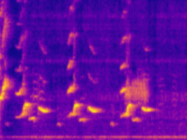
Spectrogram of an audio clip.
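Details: A male cockatiel about six months old sings three short bursts of chirpy, warbling whistles about every second, over a steady low indoor hum.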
